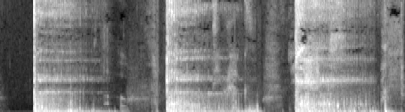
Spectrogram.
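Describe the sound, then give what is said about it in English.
A voice imitates huge, thunderous T. rex footsteps: three loud, rumbling booms, each lasting over a second, with short pauses between them, forceful. “That loud footsteps can only mean one thing. We got T Rexes on the horizon.”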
